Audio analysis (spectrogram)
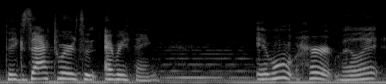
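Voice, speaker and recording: Vengeful, secretive schoolgirl played by a woman, horror audio play. High pitch, evasive delivery, clear music bed. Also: normal speed, natural voice. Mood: scheming, excited. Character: secretive, vengeful teenage schoolgirl dabbling with spirits. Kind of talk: audio horror drama acting.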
